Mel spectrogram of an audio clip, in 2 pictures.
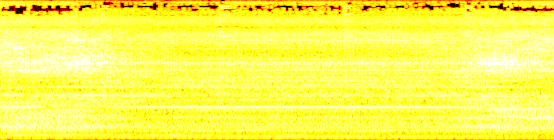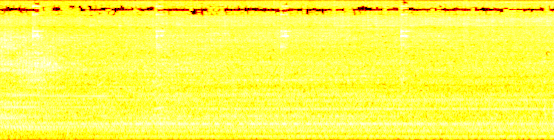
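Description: Hyd-Mech automatic horizontal bandsaw running with a steady machine hum. A brighter rushing sound swells up briefly near the start and again about seven seconds in.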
